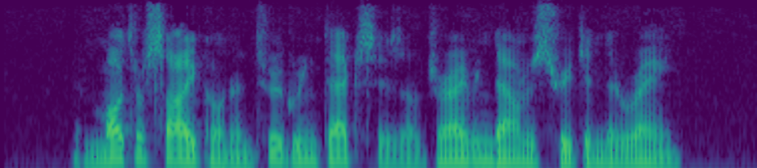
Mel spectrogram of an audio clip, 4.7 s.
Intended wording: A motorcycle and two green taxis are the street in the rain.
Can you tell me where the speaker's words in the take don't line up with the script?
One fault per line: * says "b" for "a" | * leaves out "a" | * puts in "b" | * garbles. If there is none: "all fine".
* puts in "driving down"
